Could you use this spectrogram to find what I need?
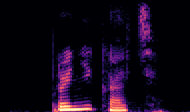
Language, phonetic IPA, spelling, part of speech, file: Russian, [prənʲɪˈkatʲ], проникать, verb, Ru-проникать.ogg
- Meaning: 1. to penetrate 2. to permeate 3. to infiltrate 4. to perforate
